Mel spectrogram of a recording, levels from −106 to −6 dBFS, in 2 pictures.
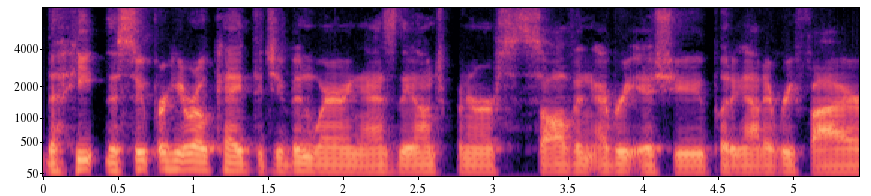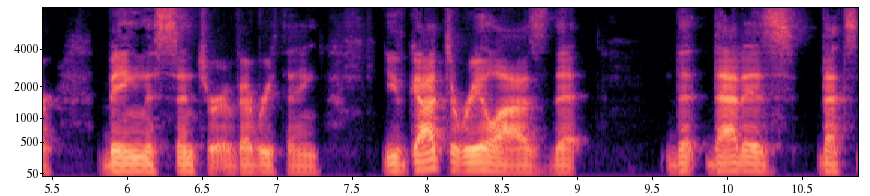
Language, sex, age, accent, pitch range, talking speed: English, male, 40-59, American, 80-100 Hz, 180 wpm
